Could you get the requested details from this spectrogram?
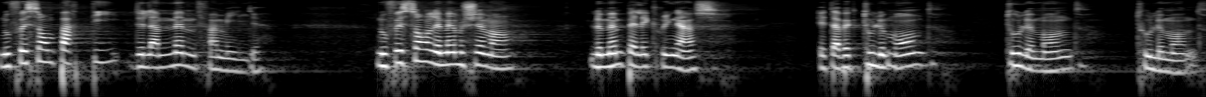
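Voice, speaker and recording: A woman's fairly low voice, with ordinary pitch variation, moves at a very slow pace broken by long, frequent pauses. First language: not French (speaking French). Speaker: international lay community representative. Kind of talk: prepared speech. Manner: halting.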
